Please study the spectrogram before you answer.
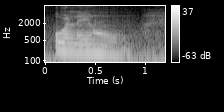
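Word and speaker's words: Orléans: to color it green and this is oleon and you have to say it with your best french accent france and so um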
